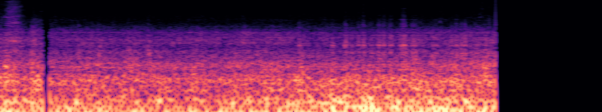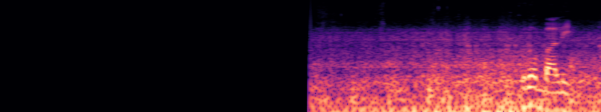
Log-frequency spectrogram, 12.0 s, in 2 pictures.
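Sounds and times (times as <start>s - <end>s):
train wheels rumbling on rails: 0.0s - 5.0s, 9.2s - 12.0s.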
